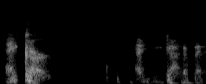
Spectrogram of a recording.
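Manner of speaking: hushed, voiceless whisper; furtive whisper. Retold or imitated. Husband secretly calls back the car adviser, furtive whisper. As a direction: whisper it like a secret phone call.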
